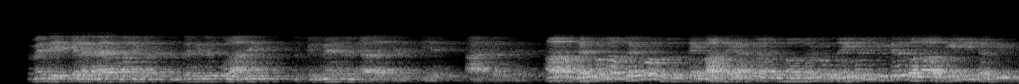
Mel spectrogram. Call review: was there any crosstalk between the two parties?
No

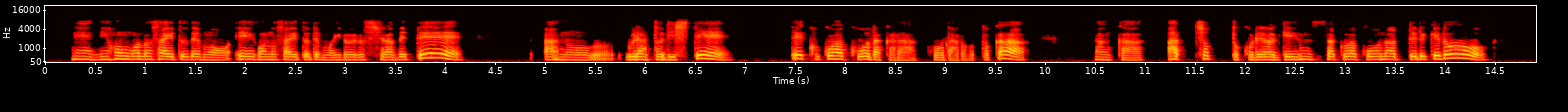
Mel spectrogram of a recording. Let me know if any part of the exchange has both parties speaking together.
No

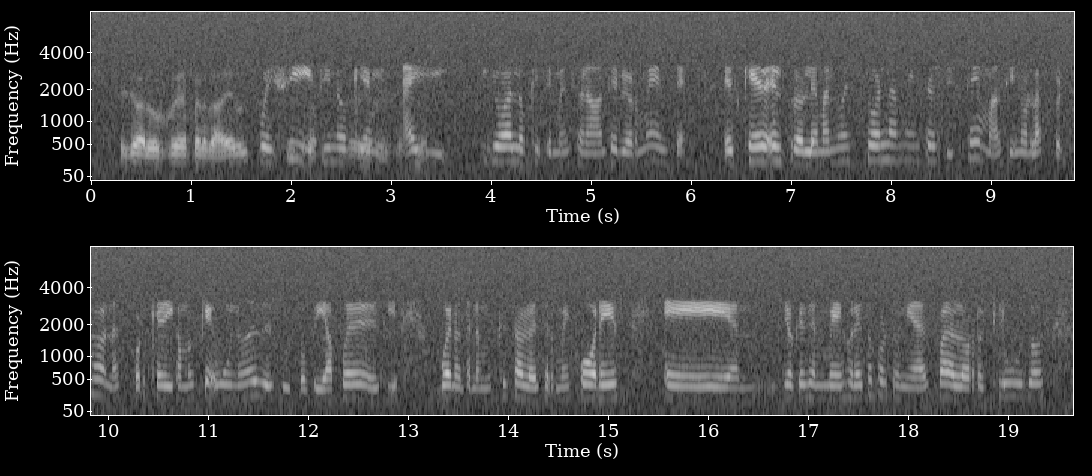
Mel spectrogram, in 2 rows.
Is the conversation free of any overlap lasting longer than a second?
No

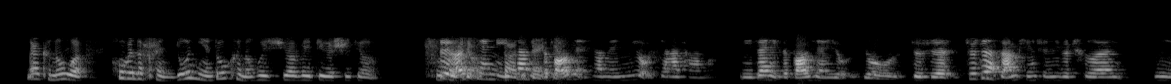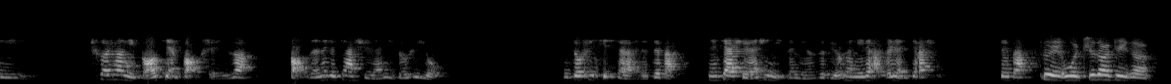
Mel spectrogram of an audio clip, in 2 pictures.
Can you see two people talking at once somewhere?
Yes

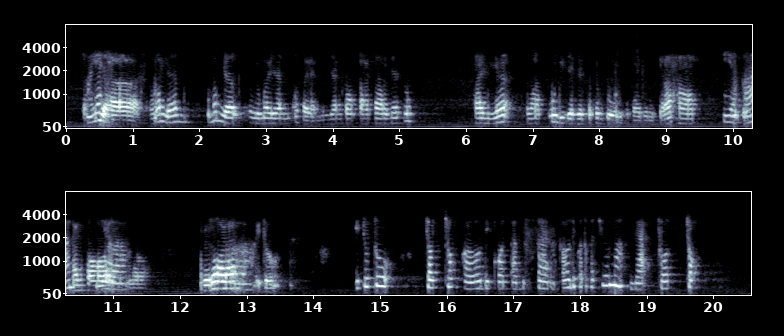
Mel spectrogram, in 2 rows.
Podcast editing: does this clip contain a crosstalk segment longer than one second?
No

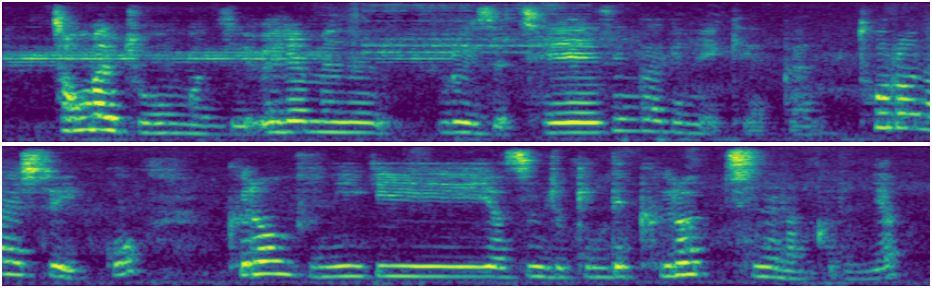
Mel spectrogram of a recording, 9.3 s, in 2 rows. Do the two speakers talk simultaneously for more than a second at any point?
No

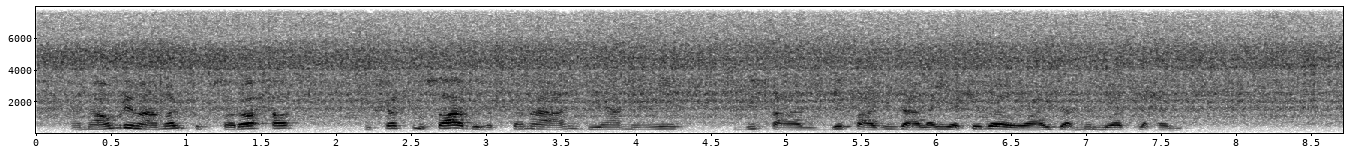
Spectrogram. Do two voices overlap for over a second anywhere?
No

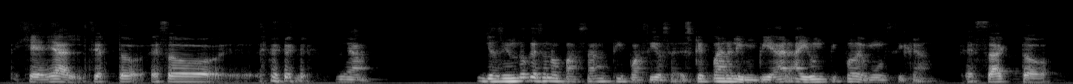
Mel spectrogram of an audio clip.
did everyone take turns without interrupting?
Yes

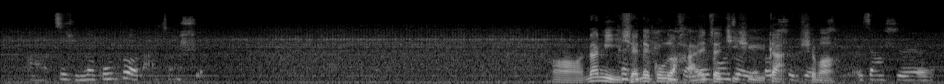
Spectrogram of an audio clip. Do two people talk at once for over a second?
Yes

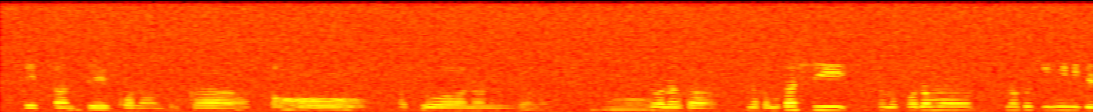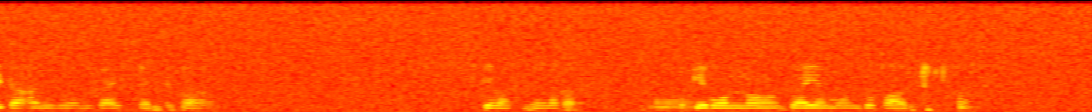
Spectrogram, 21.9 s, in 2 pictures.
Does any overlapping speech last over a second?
No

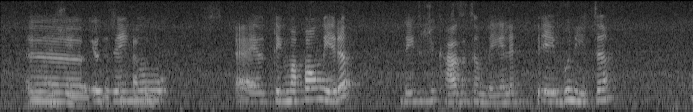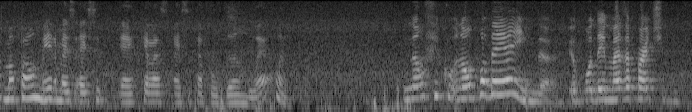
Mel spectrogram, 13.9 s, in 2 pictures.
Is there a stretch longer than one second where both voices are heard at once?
Yes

